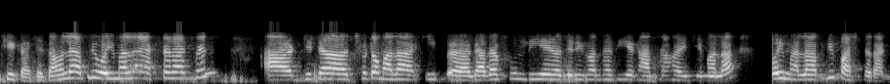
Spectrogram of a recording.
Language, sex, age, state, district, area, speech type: Bengali, female, 45-60, West Bengal, South 24 Parganas, urban, conversation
